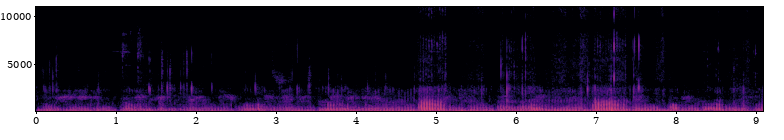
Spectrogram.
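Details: A sleeping cat snoring, a soft low rumble that swells and fades roughly every two seconds, with quiet steady background hum throughout.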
